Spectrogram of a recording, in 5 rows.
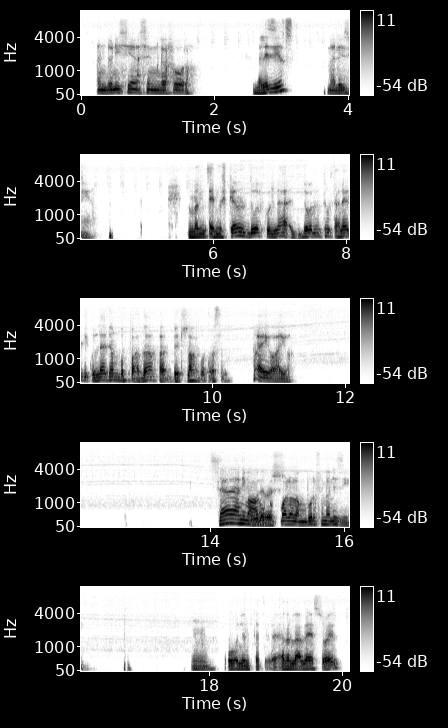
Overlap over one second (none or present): none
